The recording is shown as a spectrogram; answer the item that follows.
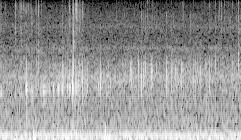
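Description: Hot water pouring from an electric kettle into a mug over a tea bag: a faint, steady trickle and splash.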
